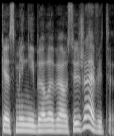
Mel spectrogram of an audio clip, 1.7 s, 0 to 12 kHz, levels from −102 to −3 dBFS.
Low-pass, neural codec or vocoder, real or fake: 10.8 kHz; codec, 24 kHz, 0.9 kbps, WavTokenizer, small release; fake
